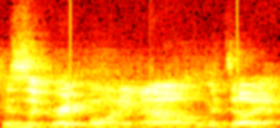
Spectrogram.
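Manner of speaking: sarcastic, ironic tone. Reacting in character to news of an execution: sarcastic. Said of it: "in a sarcastic mood".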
